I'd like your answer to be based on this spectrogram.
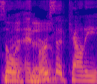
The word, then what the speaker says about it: Merced: Merced.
